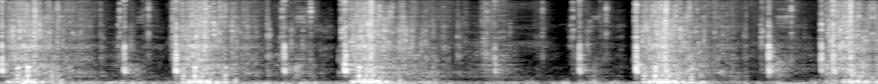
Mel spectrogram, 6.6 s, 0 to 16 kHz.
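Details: Stihl FS65-4 petrol strimmer, crankcase oil badly overfilled: repeated pull-cord starts on choke, each a brief chug that dies; never fires due to an oil-flooded engine.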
